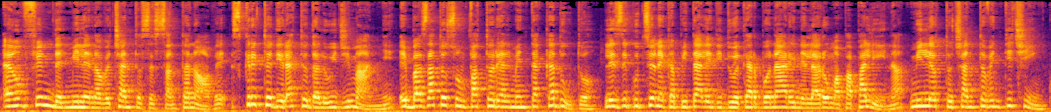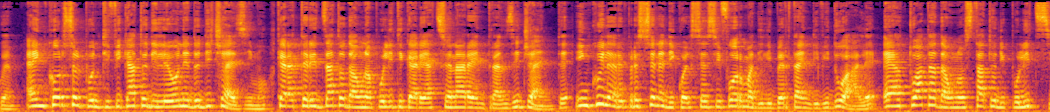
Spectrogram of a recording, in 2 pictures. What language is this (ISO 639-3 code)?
ita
